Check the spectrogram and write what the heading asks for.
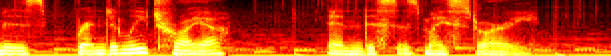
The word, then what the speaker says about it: Troia: hope lasting friendships my name is Brenda Lee Troya and this is my story hi everybody I'm sitting here with Brenda Lee Troya is that how you say it yes and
